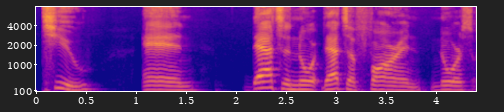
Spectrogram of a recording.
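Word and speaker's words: Tiw: It's actually pronounced Tew, and that's a foreign Norse or northern god.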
